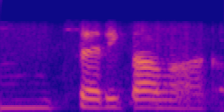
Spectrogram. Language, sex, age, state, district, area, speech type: Tamil, female, 30-45, Tamil Nadu, Thoothukudi, rural, conversation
